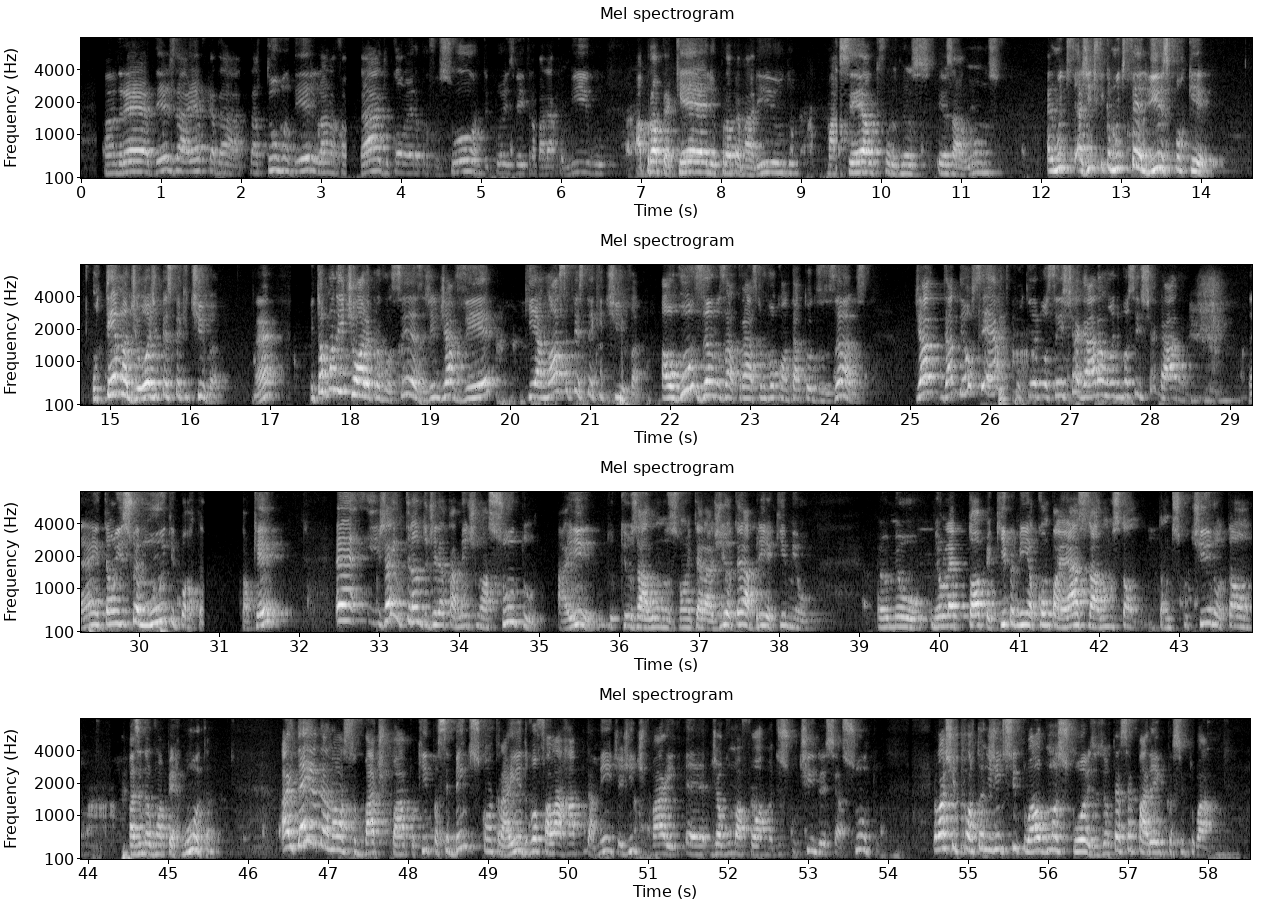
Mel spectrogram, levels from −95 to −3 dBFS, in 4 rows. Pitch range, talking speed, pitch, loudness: 200-280 Hz, 165 wpm, 235 Hz, -22 LUFS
